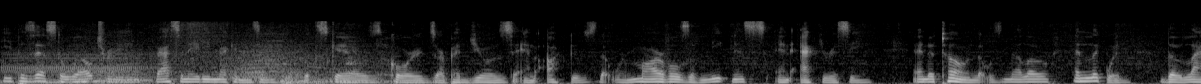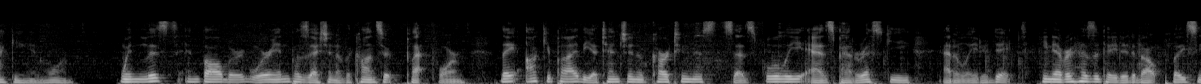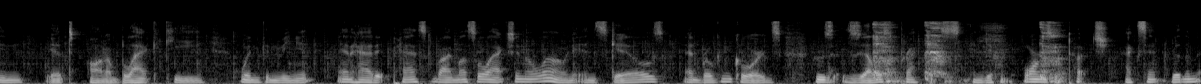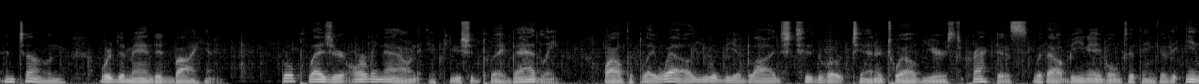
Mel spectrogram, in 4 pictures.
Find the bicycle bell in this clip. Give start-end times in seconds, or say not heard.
not heard.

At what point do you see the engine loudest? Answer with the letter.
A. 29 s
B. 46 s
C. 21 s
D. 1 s
D.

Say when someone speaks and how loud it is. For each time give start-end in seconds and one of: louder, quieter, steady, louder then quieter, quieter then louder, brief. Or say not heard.
0.0-38.2 steady
38.9-47.9 steady.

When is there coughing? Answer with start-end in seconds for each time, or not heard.
3.4-4.0, 18.9-20.5, 32.3-34.7.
